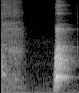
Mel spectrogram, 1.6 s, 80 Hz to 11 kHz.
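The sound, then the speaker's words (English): A dog barks twice, a brief bark at the start and a louder, sharper one after a short pause, with no one talking. “Give me 1 second. I was going to yell at this dog.”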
